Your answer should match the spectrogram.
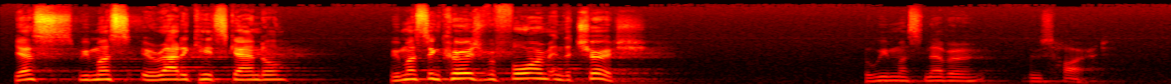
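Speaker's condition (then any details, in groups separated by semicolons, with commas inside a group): No condition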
